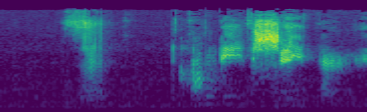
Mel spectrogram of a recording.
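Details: Pet budgerigar chattering inside a small gourd, giving a few brief raspy, speech-like bursts with high squeaky notes, separated by short pauses.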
